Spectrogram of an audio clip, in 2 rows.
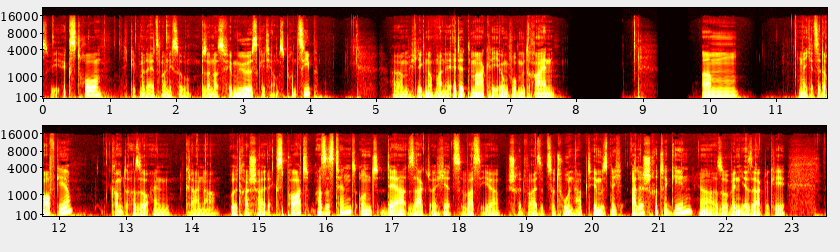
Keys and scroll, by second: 0.0-1.8 typing, 6.1 e.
